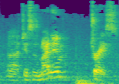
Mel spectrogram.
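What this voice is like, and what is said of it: Character voice with an accent. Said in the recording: “Say it without the accent.”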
